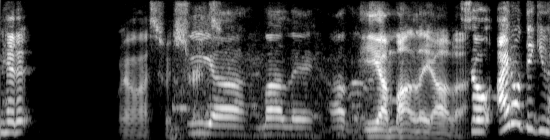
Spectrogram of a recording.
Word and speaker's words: Iamaleava: I just pronounce it like this. Iamaleava. Iamaleava. I got it. Iamaleava. And then there's a Tungavailoa guy. No. Iamaleava.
